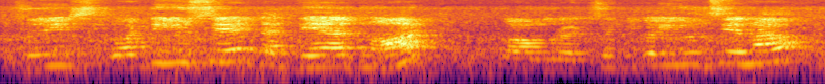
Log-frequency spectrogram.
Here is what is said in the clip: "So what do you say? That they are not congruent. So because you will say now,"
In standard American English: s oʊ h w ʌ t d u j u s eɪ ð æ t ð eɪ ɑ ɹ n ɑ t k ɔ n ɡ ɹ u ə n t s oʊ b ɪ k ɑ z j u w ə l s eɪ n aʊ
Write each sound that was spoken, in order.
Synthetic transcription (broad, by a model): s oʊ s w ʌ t d u j u s eɪ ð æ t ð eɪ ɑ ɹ n ɑ t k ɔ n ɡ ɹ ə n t s oʊ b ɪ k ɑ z j u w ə n s eɪ n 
